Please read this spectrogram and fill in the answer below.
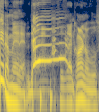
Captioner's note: screams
